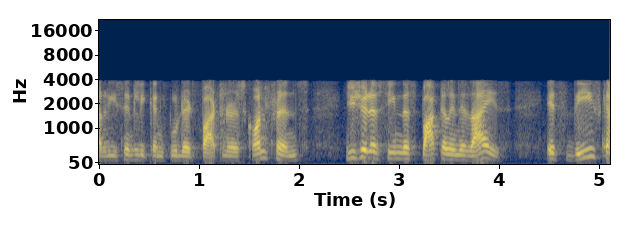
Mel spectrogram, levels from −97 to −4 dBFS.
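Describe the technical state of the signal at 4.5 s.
At 4.5 s the audio is intact, with the speech carried cleanly through what sounds like a 32 kbit/s G.726 ADPCM telephone path that passes nothing above about 3.8 kHz.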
